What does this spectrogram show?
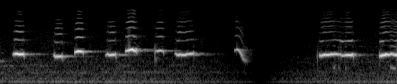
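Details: Cockatiel whistling a tune: a series of clear, steady whistled notes near the same pitch with slight rises, about nine phrases in quick succession, a short falling note, a pause, then more whistles; faint low hum beneath.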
